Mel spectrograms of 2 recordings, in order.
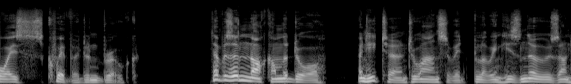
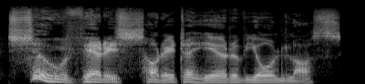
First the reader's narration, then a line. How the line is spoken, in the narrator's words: he said in a deep, grave voice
